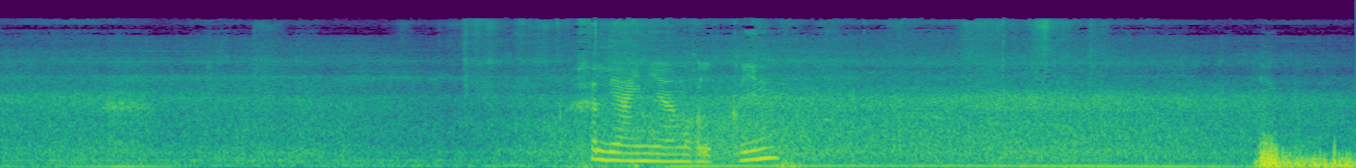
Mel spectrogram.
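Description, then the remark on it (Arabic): Ocean waves wash steadily in the background with wind noise rushing across the microphone. A voice speaks briefly midway, and a sharp, louder bump is heard near the end. “أنا ممتن للجو هذا اللي نعيش فيه لصوت الموج اللي نسمع فيه للريح تاني صوت الريح”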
